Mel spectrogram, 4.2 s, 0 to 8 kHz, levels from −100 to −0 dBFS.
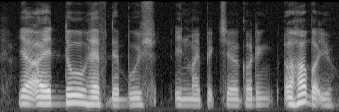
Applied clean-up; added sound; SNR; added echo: none; none; none; none.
